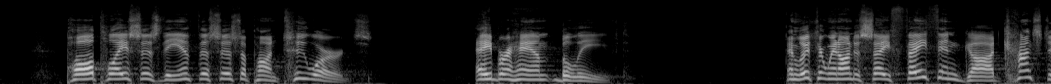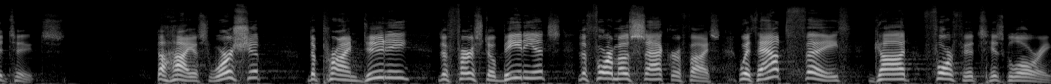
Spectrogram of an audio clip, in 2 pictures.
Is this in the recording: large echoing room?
yes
